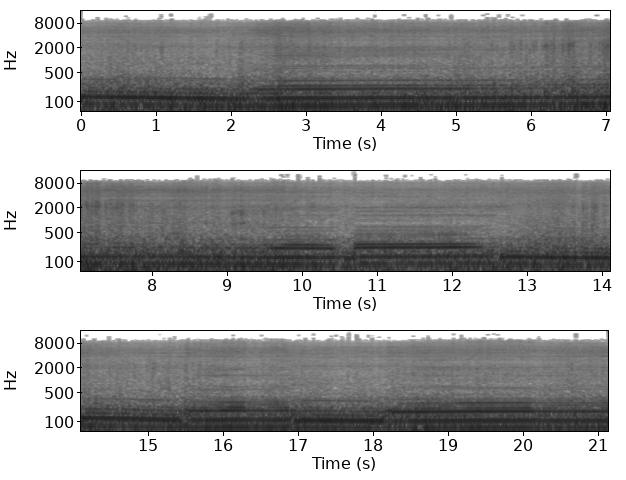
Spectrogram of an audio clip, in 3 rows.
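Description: Ducati 900SS air-cooled V-twin running under way at road speed, heard from on the bike, its engine note stepping up and down in pitch a few times partway through.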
